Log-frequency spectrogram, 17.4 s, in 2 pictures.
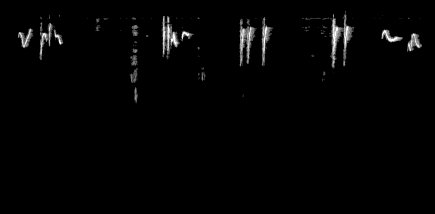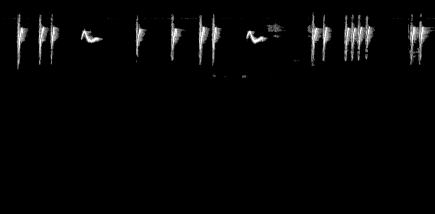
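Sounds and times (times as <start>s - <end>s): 
sunbird calls: 0.4s - 1.3s, 2.6s - 4.2s, 6.1s - 7.0s, 7.6s - 10.8s, 11.4s - 16.2s, 16.9s - 17.4s.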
